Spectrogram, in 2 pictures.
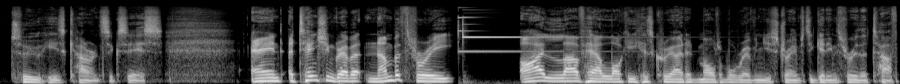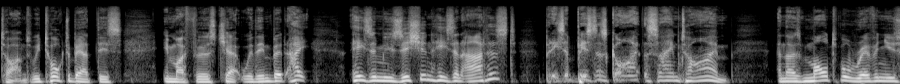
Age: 40-59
